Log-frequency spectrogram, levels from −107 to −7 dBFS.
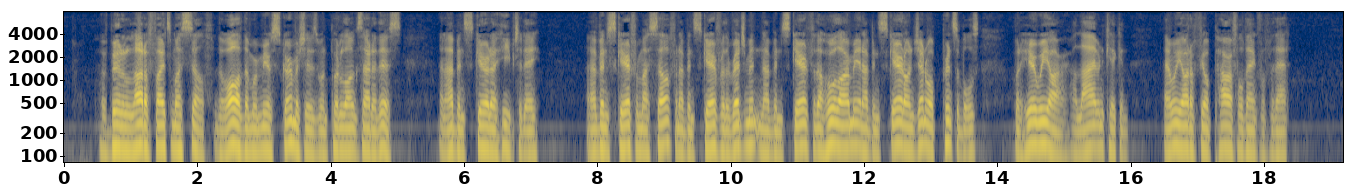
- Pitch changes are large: No, narrow, 2.6 semitones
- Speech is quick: Yes, fast, 220 wpm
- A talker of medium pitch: No, low, 120 Hz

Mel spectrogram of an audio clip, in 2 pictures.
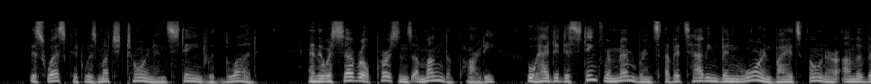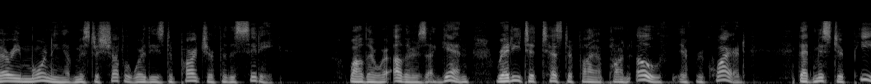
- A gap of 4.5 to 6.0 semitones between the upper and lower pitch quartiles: Yes, wide, 5.4 semitones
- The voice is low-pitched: Yes, low, 125 Hz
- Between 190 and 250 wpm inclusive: Yes, average, 195 wpm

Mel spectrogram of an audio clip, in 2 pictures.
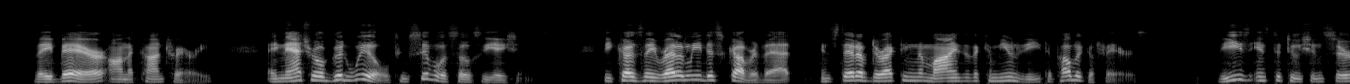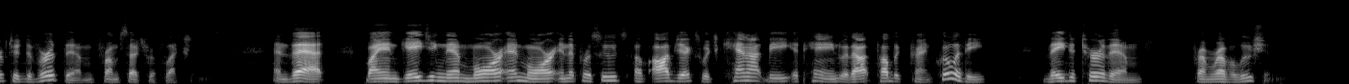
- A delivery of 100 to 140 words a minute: Yes, slow, 135 wpm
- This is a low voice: No, medium, 150 Hz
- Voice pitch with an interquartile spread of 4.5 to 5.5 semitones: Yes, average, 5.1 semitones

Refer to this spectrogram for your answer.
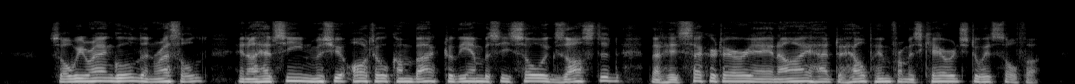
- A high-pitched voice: No, low, 135 Hz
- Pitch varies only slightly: Yes, narrow, 2.2 semitones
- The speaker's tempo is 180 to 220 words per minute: Yes, average, 185 wpm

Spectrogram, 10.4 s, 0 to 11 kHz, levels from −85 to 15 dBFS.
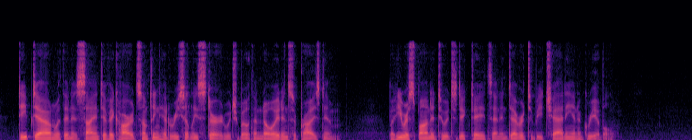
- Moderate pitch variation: Yes, average, 3.8 semitones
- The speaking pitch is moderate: No, very low, 95 Hz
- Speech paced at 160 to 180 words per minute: Yes, average, 165 wpm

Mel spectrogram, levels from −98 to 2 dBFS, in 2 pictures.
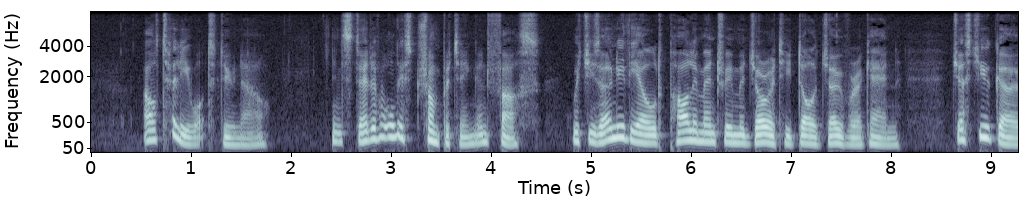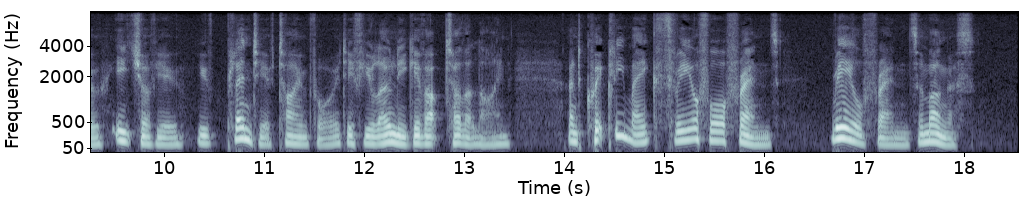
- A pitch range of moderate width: No, wide, 5.9 semitones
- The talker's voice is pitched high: No, low, 125 Hz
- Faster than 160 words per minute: Yes, average, 175 wpm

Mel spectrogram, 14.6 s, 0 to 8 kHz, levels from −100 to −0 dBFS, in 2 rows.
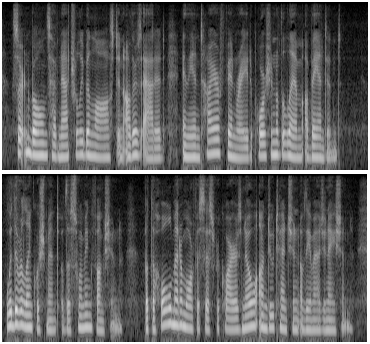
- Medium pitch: Yes, medium, 160 Hz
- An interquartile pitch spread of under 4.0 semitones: Yes, average, 3.5 semitones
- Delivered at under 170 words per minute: Yes, average, 155 wpm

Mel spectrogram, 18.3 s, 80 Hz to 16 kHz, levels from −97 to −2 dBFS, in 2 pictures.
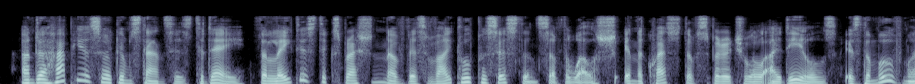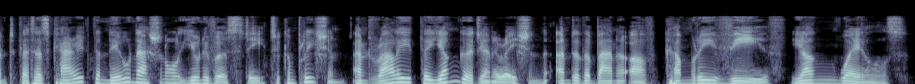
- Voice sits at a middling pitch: No, low, 120 Hz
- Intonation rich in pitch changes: Yes, wide, 5.8 semitones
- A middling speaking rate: Yes, average, 150 wpm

